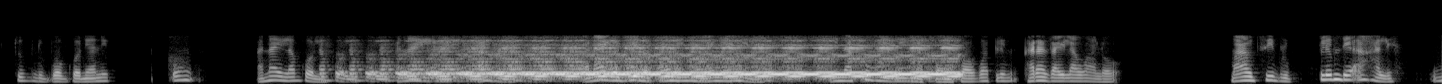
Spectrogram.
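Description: From 3.19 s to 9.84 s a tone near 500 Hz swells to about 10 dB above the speech, with repeats about 300 ms apart. This is feedback howl: two devices in one room share the call, and each loudspeaker-to-microphone trip adds gain.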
